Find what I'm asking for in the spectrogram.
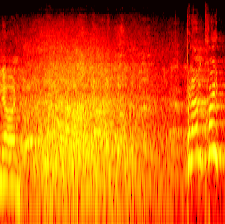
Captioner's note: audience laughing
